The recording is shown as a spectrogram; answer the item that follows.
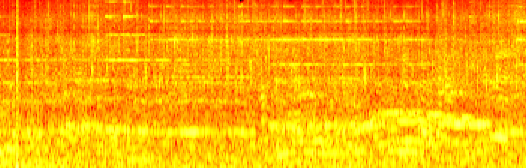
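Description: Busy street ambience with background voices talking and a steady hum of outdoor noise. There is one sharp knock just after the start.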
